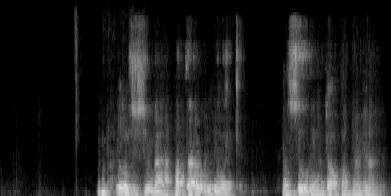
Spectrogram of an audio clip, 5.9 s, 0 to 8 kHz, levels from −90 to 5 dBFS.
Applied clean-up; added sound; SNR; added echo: neural mask model DeepFilterNet 3.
